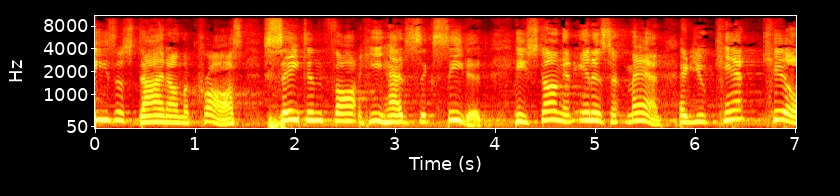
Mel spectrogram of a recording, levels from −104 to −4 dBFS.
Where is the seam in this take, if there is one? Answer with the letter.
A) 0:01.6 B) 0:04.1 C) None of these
B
